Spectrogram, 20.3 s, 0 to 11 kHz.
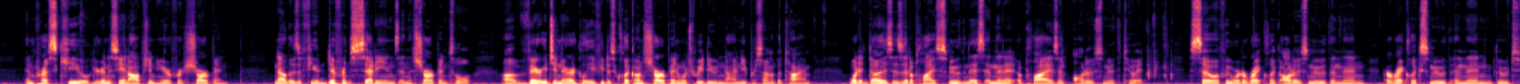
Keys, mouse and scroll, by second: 1.0 q, 15.3 ctrl+z, 16.0-16.8 drag, 17.7 click, 20.1 click.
